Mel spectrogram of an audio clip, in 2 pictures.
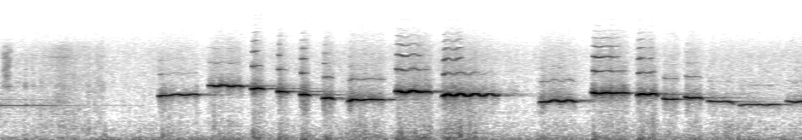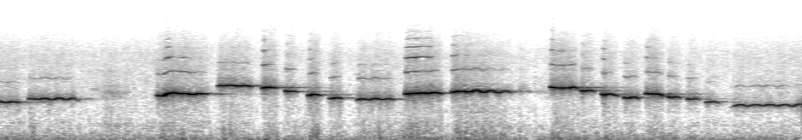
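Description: A man whistling the musical box's unusual melody by ear, short wavering notes in several phrases, ending on a long held low note.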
